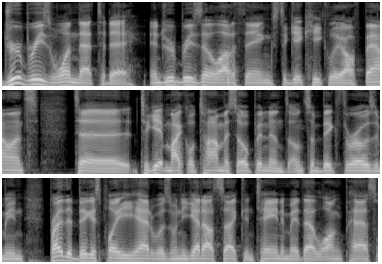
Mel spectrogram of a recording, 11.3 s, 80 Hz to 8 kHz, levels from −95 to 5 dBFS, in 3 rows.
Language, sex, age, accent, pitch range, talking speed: English, male, 20-39, American, 95-110 Hz, 255 wpm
